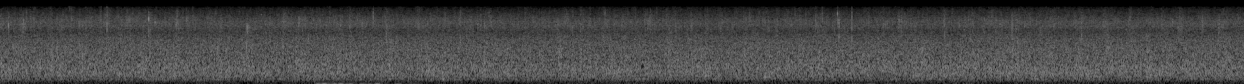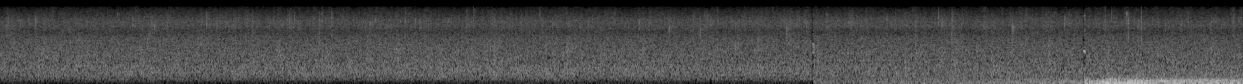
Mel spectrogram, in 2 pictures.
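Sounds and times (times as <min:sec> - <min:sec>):
rain storm: 0:00.0 - 0:24.8
thunder: 0:22.2 - 0:24.8.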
